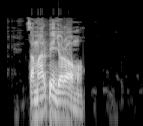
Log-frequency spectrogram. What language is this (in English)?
Luo (Kenya and Tanzania)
